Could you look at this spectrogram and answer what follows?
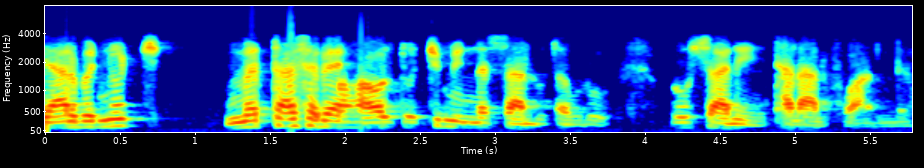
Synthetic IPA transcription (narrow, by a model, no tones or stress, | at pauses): jɛaɾbəɲːo̞t͡ʃː | mət̪ːasəβjaɦawlt̪ʰo̞t͡ʃːɪmjɪnːəsalːut̪ʰəβlo | bəwʊsːanet̪ʰəla̰lfəwa̰lːə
